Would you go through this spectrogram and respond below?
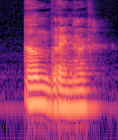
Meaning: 1. denouncer, one who reports a legal matter to the authorities 2. telltale, one who tattles 3. provider, deliverer
- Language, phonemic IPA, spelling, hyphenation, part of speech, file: Dutch, /ˈaːnˌbrɛ.ŋər/, aanbrenger, aan‧bren‧ger, noun, Nl-aanbrenger.ogg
